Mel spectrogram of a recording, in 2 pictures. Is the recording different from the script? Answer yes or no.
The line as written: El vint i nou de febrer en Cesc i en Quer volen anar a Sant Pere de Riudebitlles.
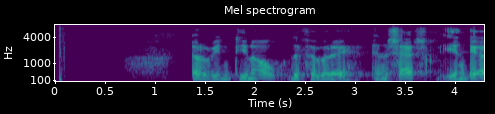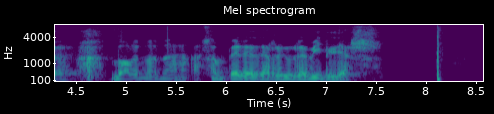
no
